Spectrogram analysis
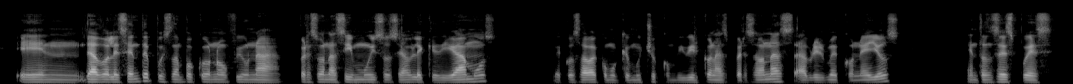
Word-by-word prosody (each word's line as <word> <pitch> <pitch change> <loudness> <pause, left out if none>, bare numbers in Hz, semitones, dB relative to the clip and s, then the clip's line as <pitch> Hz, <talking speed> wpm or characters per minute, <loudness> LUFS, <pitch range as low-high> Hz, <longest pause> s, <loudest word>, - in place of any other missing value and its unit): en 110 -2 0
de - - +5
adolescente, 120 +5 +5
pues, 130 -4 -5
tampoco 120 +1 -4
no 115 -1 -3
fui 115 +2 -10
una 110 -2 0
persona 115 -1 0
así 115 +1 +3
muy 115 0 -2
sociable 110 0 0
que 105 0 -8
digamos, 115 +7 +1 0.5
me - - -13
costaba 110 +1 +1
como 105 -1 -10
que - - -7
mucho 105 +1 -7
convivir 105 +1 -6
con 115 - -2
las 105 -1 -3
personas, 120 +4 0
abrirme 105 +1 -2
con 100 +1 -6
ellos, 125 +8 +1 0.6
entonces, 110 +2 +1
pues, 105 -3 +1
110 Hz, 155 wpm, -29 LUFS, 105-115 Hz, 0.6 s, de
